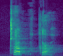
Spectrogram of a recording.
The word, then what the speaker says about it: czapka: Par exemple, on a CZ. Toujours, quand vous voyez CZ, on prononce ch. Comme par exemple, czapka, czapka.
